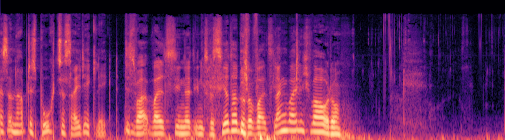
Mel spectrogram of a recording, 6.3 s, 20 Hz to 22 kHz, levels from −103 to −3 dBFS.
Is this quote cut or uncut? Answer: cut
